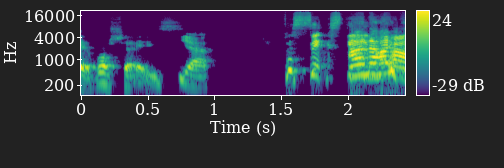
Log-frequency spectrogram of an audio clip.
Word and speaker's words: Rocher: Rochers.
